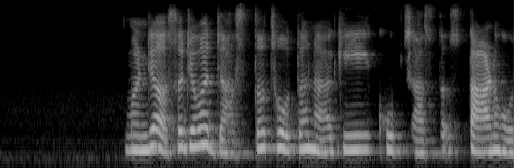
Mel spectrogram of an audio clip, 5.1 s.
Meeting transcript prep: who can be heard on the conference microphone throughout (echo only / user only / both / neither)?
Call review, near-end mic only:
user only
